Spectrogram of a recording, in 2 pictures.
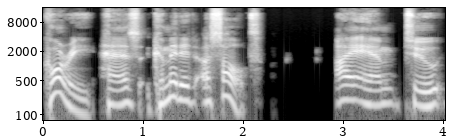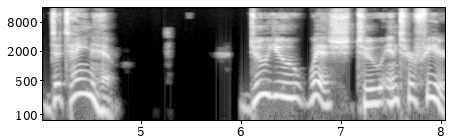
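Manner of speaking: flat, emotionless, monotone robot voice. Playing a robot in the game, addressing Rachel in an emotionless robot voice. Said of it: "with no emotion because i'm a robot".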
